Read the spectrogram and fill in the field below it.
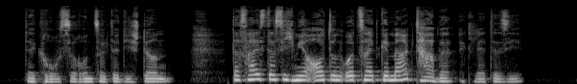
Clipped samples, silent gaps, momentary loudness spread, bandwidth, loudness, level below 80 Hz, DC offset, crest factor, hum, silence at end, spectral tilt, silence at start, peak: under 0.1%; none; 13 LU; 16 kHz; -23 LUFS; -62 dBFS; under 0.1%; 16 dB; none; 0.55 s; -4.5 dB/octave; 0.25 s; -6 dBFS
